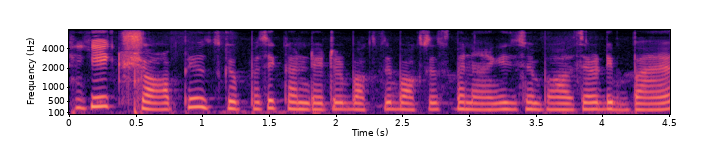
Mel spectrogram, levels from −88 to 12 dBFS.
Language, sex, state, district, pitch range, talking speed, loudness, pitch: Hindi, female, Punjab, Kapurthala, 220-240 Hz, 255 wpm, -17 LUFS, 230 Hz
